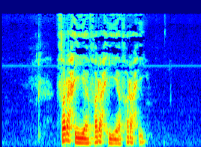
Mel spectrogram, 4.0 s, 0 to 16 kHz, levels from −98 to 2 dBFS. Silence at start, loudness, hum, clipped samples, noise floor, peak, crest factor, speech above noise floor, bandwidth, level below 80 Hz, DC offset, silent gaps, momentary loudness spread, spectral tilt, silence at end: 0.75 s; -15 LUFS; none; under 0.1%; -63 dBFS; 0 dBFS; 18 dB; 48 dB; 11.5 kHz; -48 dBFS; under 0.1%; none; 18 LU; -5.5 dB/octave; 1.15 s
